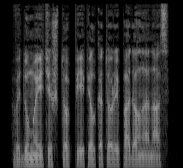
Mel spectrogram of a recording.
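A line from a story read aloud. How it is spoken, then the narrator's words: Hoarse unfriendly voice. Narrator (Russian): Хриплым и недружелюбным голосом спросила миссис Рэпка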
